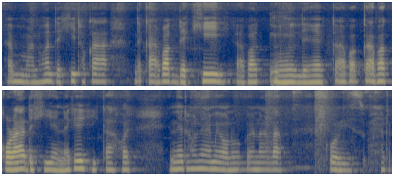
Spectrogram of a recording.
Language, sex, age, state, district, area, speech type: Assamese, female, 30-45, Assam, Sivasagar, rural, spontaneous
